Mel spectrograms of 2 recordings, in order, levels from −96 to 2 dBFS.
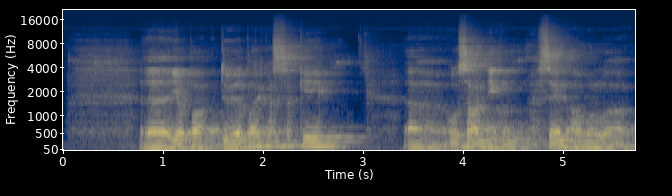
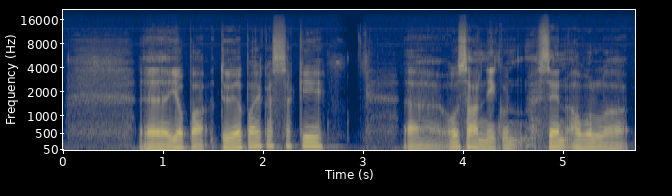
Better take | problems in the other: second | room echo; noticeable; dies away in 0.8 s // off-mic speech; far

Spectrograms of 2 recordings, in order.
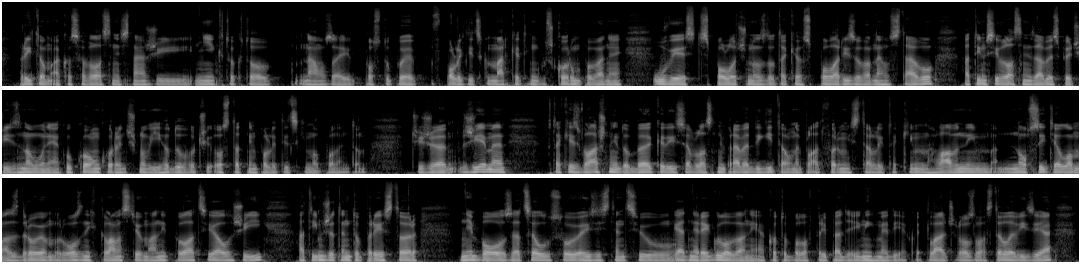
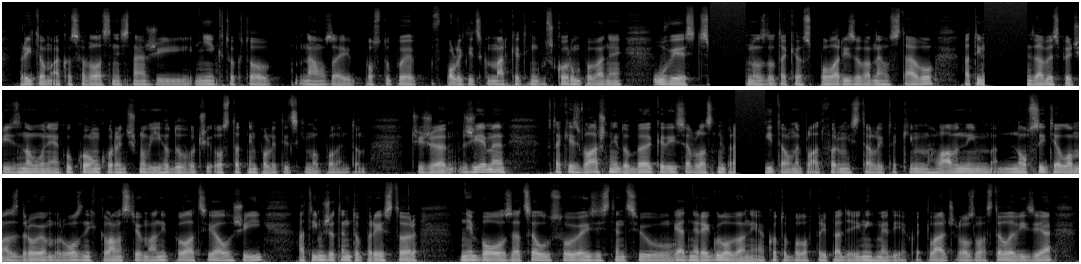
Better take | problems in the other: first | audio cutting out; filled with static; at 7 s, at 10 s and at 18 s

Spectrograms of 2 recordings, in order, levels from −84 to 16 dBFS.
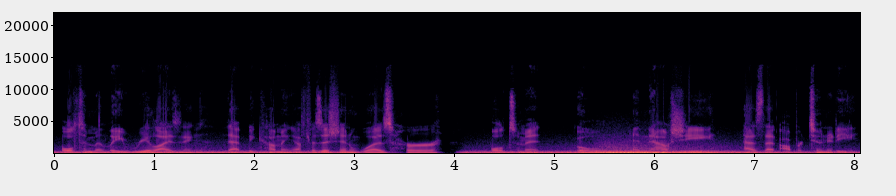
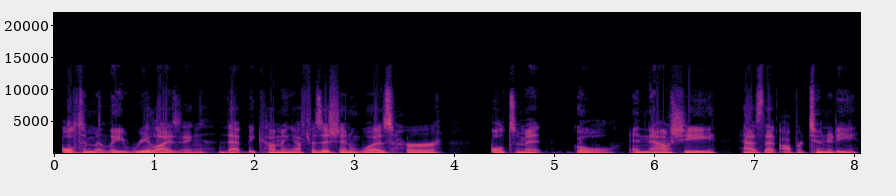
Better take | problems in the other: second | wind noise on the microphone; heavy; until 3 s and from 4 s on; 3 dB below the speech

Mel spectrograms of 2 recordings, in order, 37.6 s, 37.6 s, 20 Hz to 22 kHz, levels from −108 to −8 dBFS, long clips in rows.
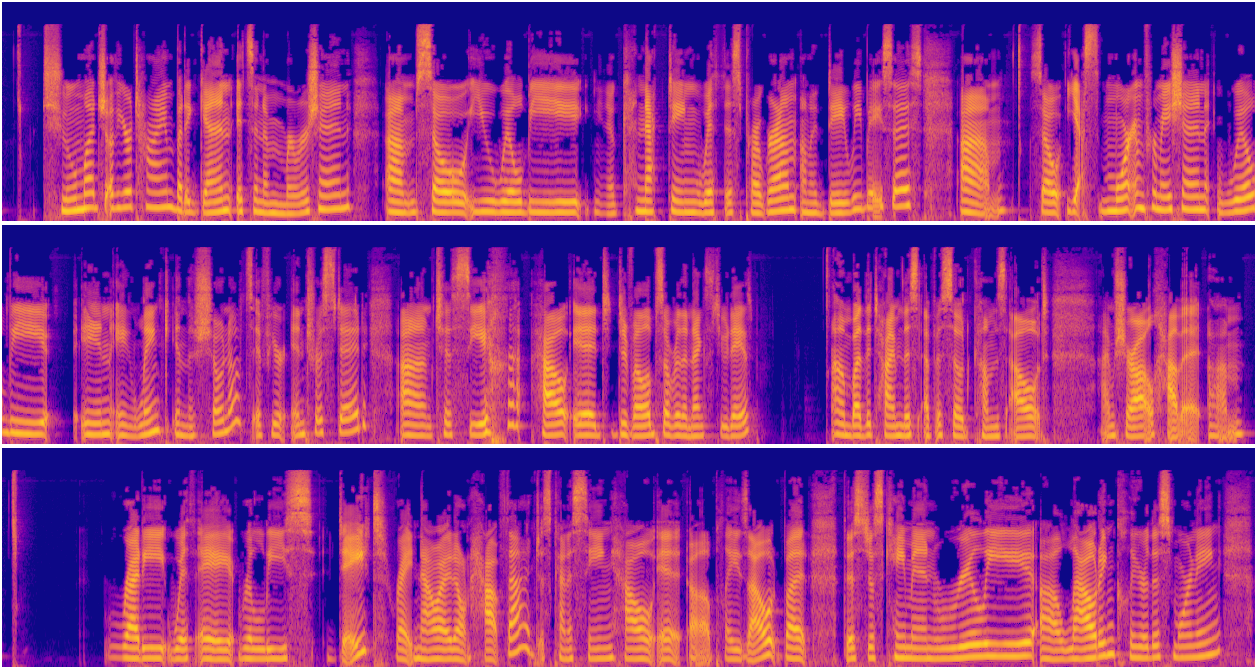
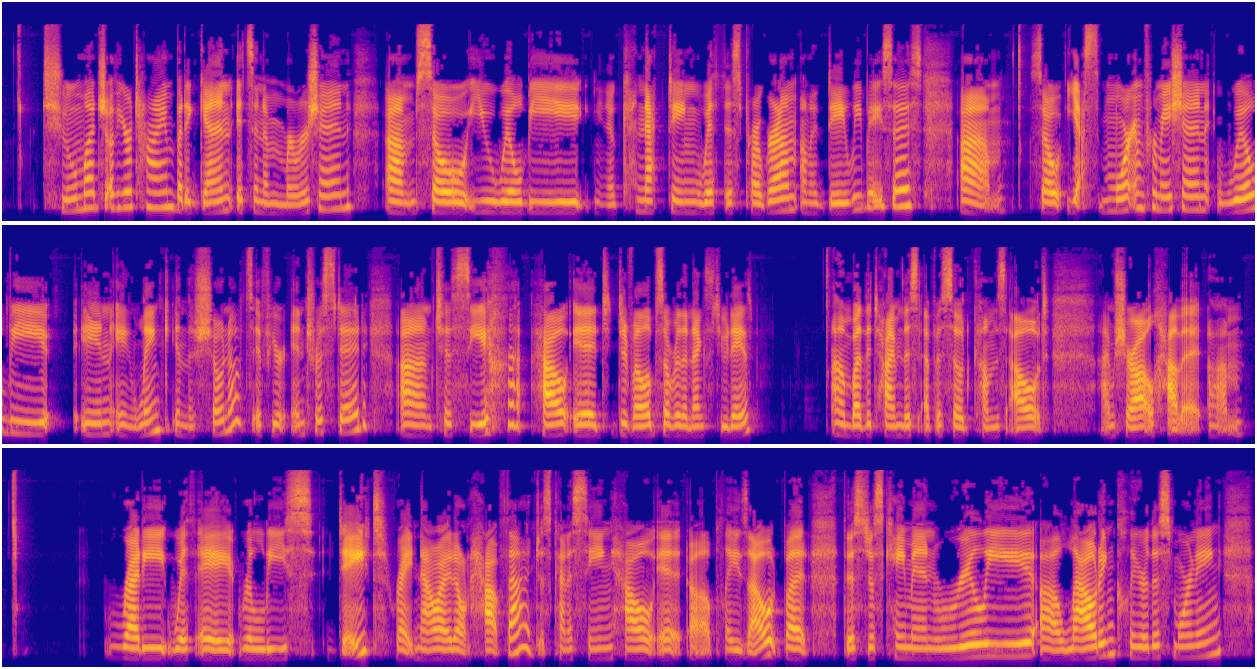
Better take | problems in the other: first | thin; very; fading below 300 Hz

